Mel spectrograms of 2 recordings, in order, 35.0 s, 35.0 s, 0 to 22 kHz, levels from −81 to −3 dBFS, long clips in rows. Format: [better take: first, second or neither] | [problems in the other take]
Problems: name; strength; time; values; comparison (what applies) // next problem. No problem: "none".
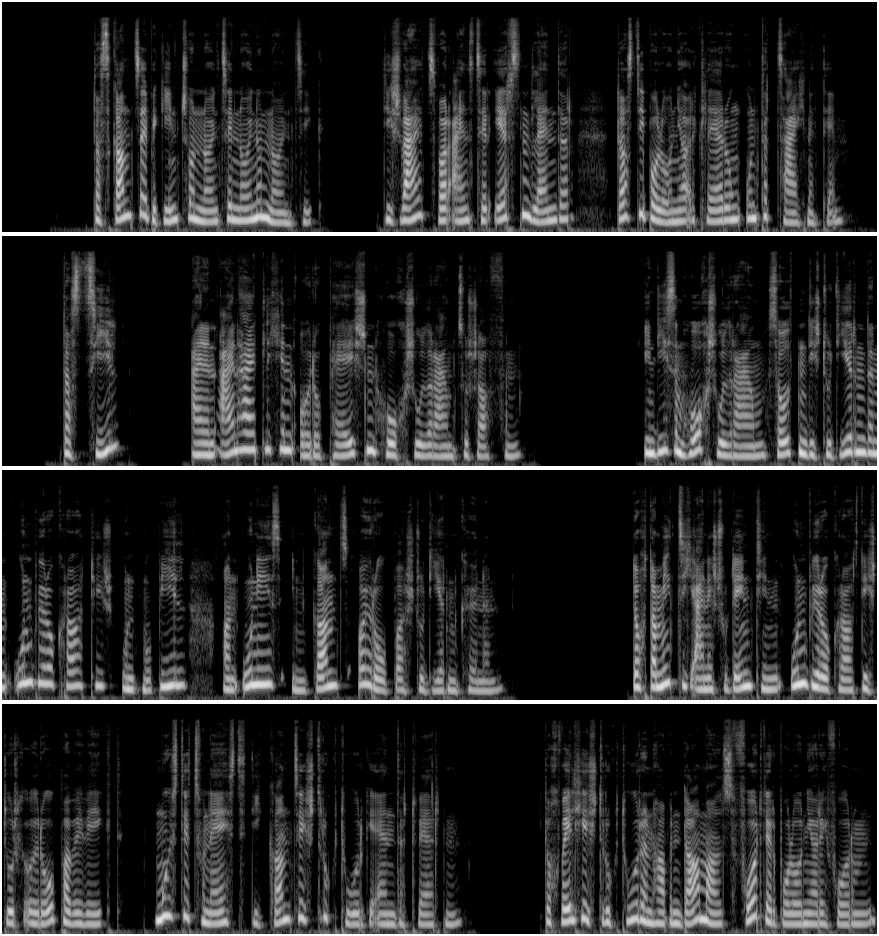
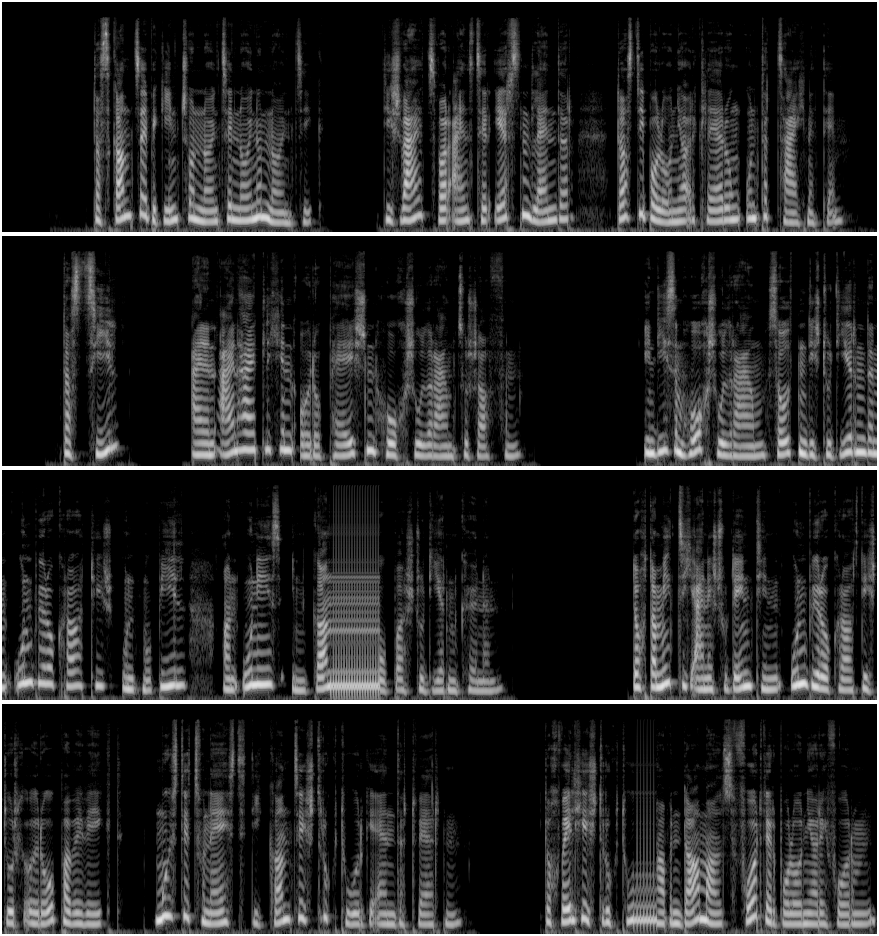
first | audio freezing; at 21 s and at 33 s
